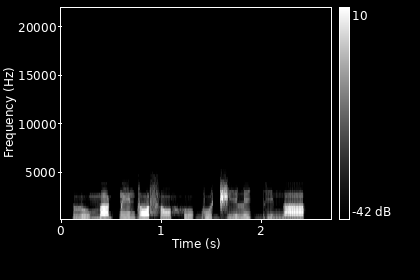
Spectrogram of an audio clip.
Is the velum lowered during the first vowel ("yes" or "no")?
no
